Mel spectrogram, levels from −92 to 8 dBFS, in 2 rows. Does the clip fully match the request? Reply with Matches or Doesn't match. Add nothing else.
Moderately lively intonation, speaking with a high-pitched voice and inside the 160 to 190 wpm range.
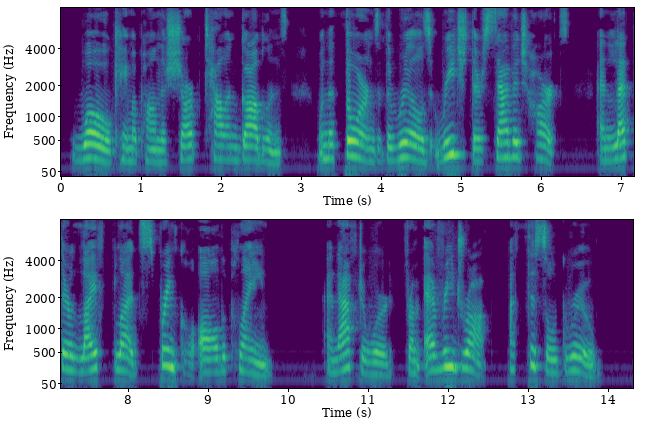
Doesn't match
